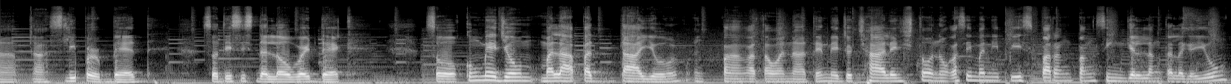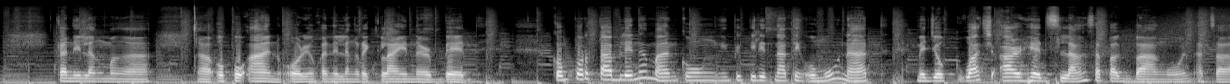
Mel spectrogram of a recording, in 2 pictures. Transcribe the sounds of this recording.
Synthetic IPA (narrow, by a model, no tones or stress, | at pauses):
ɐsliːpɛɹbɛd̪̚ | so̞d̪ɪsɪsd̪ɐlowɛɹd̪ɛk | so̞kʊŋmɛd͡ʒo̞mɐlaːpɐd̪̚t̪aːjo̞ʔɐŋpɐŋaŋɐt̪ɐwanːaːt̪ɪnmɛd͡ʒo̞t͡ʃalɛnd͡ʒt̪o̞no̞kɐsɛmɐnipspaːɾɐŋpɐŋsiŋɡɛlːɐŋt̪ɐlɐɡajʊŋ | kɐnɪlaŋmɐŋa | ʔaʔʊpʊʔanʔoɹjʊŋkɐnɪlaŋɾɛklajnɛɹbɛd̪̚ | kompoɾt̪ablɛnɐmankʊŋɪpipiːlɪt̪̚naːt̪ɪŋʊmuːnɐt̪̚mɛd͡ʒo̞wat͡ʃʔaɹɦɛd̪slɐŋsɐpɐɡ̚baːŋo̞nʔɐ̰t̪̚sɐ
